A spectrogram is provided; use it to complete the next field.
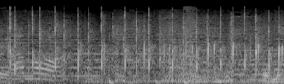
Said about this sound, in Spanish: Oye, merece el aplauso este hombre, ¿eh? Pues sí. Pues venga, poder dármelo. Venga, claro, venga, vamos a los panaderos de España.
